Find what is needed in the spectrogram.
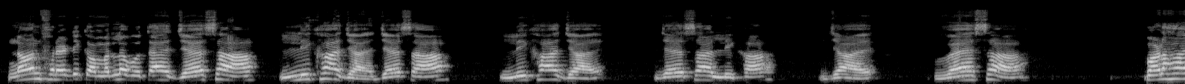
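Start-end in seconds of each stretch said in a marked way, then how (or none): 1.8-10.3 slow dictation. Shown as a demonstration. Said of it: "slow dictation of rule".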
